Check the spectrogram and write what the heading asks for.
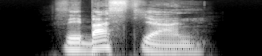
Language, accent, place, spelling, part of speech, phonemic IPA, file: German, Germany, Berlin, Sebastian, proper noun, /zeˈbasti̯an/, De-Sebastian.ogg
- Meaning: a male given name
